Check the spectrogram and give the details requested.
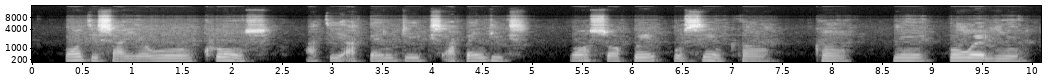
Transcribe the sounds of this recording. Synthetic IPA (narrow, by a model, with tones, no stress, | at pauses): w̃ɔ̃˦ti˧ʃa˨jɛ˨wo˧kɾo˦˨n˨s | a˨ti˧a̰˨pɛ˦da˨pɛ̃˧˦ndi˦˨ks | w̃ɔ̃˦sɔ˧k͡pe˦ko˦˨sĩ˨˦ŋ̩˨kʰã˧ | kʰã˧ | nĩ˦ | o˦wɛ˦˨lmĩ˧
